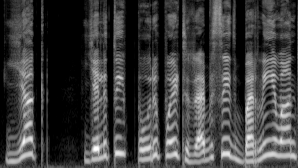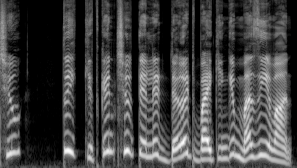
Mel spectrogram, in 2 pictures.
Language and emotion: Kashmiri, disgusted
